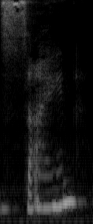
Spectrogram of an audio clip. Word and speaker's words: sign: the G in sign. It's because sign is related to signal. We hear the G in signal.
